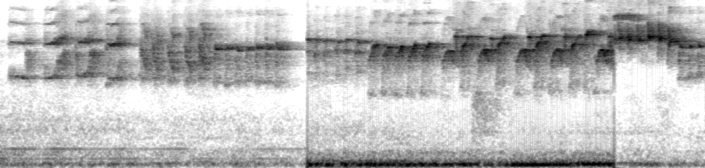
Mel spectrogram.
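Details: Gacor isian song of a red siskin: rapid, bright twittering with quick trills and varied chirps, some slightly harsher notes, faint low rumble beneath.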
